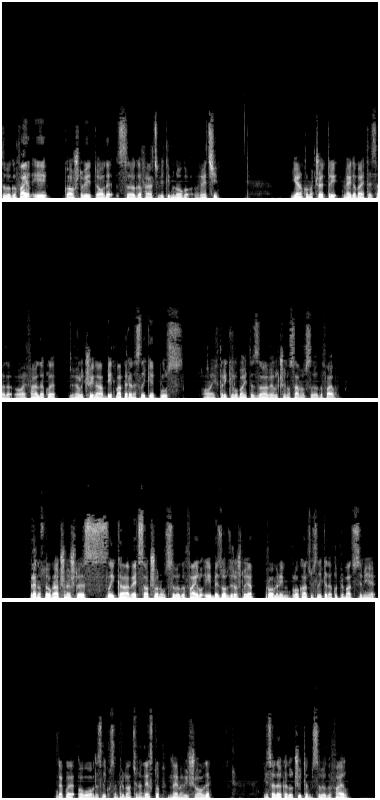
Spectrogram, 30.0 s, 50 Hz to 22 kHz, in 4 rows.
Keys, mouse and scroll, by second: 0.0-1.4 drag, 2.1-3.4 drag, 3.8 click, 5.4-7.0 drag, 13.6 click, 18.4 right click, 19.2 click, 22.6 click, 24.3-25.7 drag, 27.1-28.4 right drag, 29.7 click.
